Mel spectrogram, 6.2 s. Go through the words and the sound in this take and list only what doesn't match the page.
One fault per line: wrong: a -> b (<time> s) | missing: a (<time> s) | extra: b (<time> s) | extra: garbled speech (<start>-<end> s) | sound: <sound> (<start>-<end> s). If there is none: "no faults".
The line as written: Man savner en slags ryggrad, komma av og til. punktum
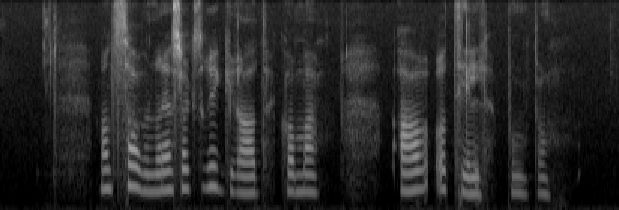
no faults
